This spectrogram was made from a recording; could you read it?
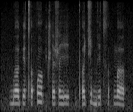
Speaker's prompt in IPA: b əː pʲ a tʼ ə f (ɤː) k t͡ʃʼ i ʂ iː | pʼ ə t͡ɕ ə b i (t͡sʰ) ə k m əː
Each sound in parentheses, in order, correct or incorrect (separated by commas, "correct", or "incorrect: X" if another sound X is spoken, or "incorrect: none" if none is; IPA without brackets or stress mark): correct, correct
